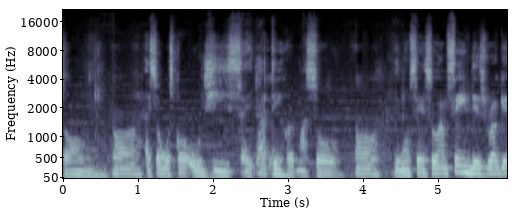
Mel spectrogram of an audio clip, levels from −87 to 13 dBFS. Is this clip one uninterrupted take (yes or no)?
yes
